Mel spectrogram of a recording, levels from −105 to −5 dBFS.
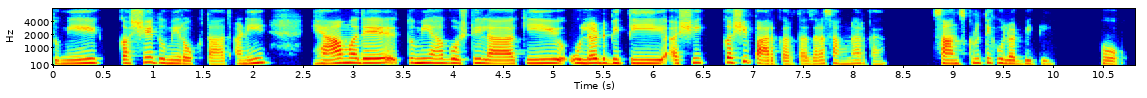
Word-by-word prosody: तुम्ही 180 +4 +1 0.2
कसे 220 +7 0
तुम्ही 185 -4 0
रोखतात? 155 -2 -4
आणि 180 +7 0 0.5
ह्यामध्ये 210 +4 +5
तुम्ही 215 -1 +4
ह्या 210 -1 +2
गोष्टीला, 185 -4 +1
की 195 +2 +2
उलट 200 +1 +3
भीती 185 -1 +1
अशी 185 +5 -2 0.2
कशी 245 +3 +2
पार 165 - +3
करता 155 -1 -6
जरा 160 +2 -6
सांगणार 175 0 -7
का? 145 0 -14 0.6
सांस्कृतिक 205 +6 -1
उलट 175 -5 -1
भीती. 160 -1 -9 0.5
हो. 160 -3 -4
185 Hz, 125 wpm, -23 LUFS, 170-210 Hz, 0.6 s, ह्यामध्ये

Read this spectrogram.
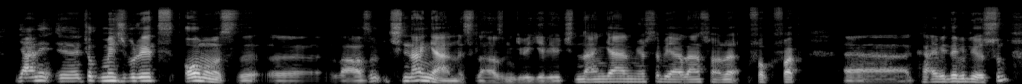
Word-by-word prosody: Yani, 165 +2 +1
eee, 150 0 -1
çok 185 -3 -1
mecburiyet 170 0 +4
olmaması, 135 - +4
ııı, 85 0 -7 0.4
lazım. 85 - -3
İçinden 170 +2 +2
gelmesi 85 - +2
lazım 80 0 -7
gibi 80 +1 -5
geliyor. 80 +1 -3
İçinden 120 +5 -3
gelmiyorsa 130 0 -1
bir 125 - -2
yerden 115 0 +1
sonra 120 -1 -3
ufak - - -6
ufak, - - +1 0.5
eee, - - -3 0.7
kaybedebiliyorsun. 130 - 0
125 Hz, 125 wpm, -24 LUFS, -, 0.7 s, mecburiyet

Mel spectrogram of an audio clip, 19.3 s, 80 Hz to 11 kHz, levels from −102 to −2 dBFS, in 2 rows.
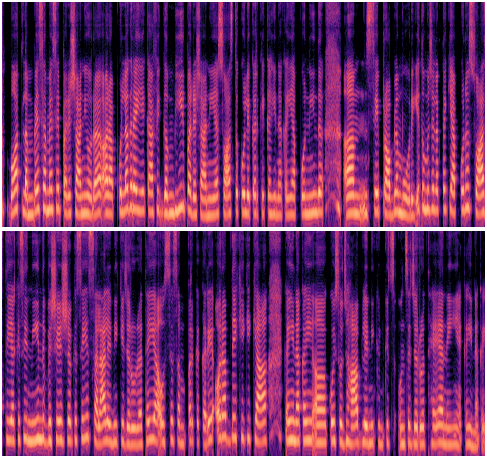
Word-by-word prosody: बहुत 265 +4 +3
लंबे 220 +3 +2
समय 265 -1 +2
से 275 +1 -2
परेशानी 220 -3 0
हो 220 -2 0
रहा 210 +2 +3
है 235 - +4
और 230 0 +4
आपको 220 +2 +1
लग 270 +4 +2
रही 275 -2 +5
है - - -4
ये - - -1
काफ़ी 240 +1 -1
गंभीर 230 +5 +1
परेशानी 210 -5 0
है 210 - 0
स्वास्थ्य 225 +1 -1
को 235 - +3
लेकर 225 -1 +1
के 225 - -6
कहीं 215 -1 -5
न 205 - -4
कहीं 205 +1 -5
आपको 205 +1 -4
नींद 225 +2 0 0.5
अम, 225 +3 +4
से 240 +2 +1
प्रॉब्लम 230 +1 +2
हो 210 -3 0
रही 195 +1 -3
है। - - -1
तो 280 - -2
मुझे 265 +1 0
लगता 255 +1 -4
है - - -7
कि 270 - 0
आपको 235 +2 0
ना 285 - 0
स्वास्थ्य 235 -2 +1
या 245 -1 +3
किसी 255 +1 -3
नींद 250 +2 +2
विशेषज्ञ 245 0 0
से 265 +3 -4
सलाह 225 -5 +3
लेने 225 -1 0
की 230 +1 -7
ज़रूरत 200 +1 -1
है 240 - +1
या 255 -2 +2
उससे 225 +3 -1
संपर्क 230 0 -7
करें 210 +6 +1
और 290 -3 +3
आप 290 -1 +2
देखिए 275 0 -5
कि 265 +1 -6
क्या 235 -1 +4 0.4
कहीं 245 +1 +3
न 240 - +4
कहीं 245 0 +1
अ, 220 0 +3
कोई 235 - +3
सुझाव 220 -1 +1
लेने 215 0 +2
की 215 0 -11
उनकी 215 +2 -9
स 205 - -10
उनसे 205 +2 -4
ज़रूरत 205 0 -2
है 205 0 -3
या 220 0 +2
नहीं 200 0 -5
है - - -7
कहीं 200 -1 -4
न - - -5
कहीं। - - -9
230 Hz, 245 wpm, -22 LUFS, 215-250 Hz, 0.5 s, रही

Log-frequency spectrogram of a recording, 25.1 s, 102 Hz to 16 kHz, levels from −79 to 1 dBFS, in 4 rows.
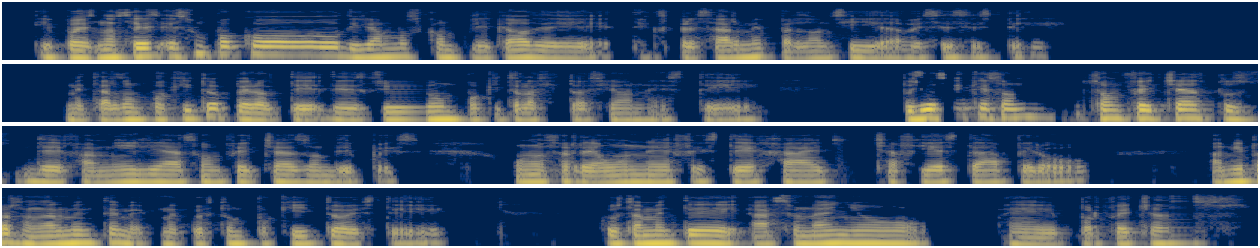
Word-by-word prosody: y 130 - -3
pues, 125 -2 +3
no 130 0 +4
sé, 140 +3 +7
es 145 0 +5
es 150 -2 -2
un 180 - -1
poco, 165 -2 +6
digamos, 135 0 0
complicado 125 -2 -1
de 120 -2 +1 0.4
de - - -23
expresarme. 125 +1 -2
Perdón 115 -4 -6
si 120 -3 -3
a - - -4
veces, 120 +2 -7
este 145 +4 -12 1.3
me 110 -2 -4
tardó 110 +3 0
un 120 - +1
poquito, 140 +7 0
pero 115 -6 +3
te 105 -1 0
te 120 -4 -2
describo 125 +3 +1
un 130 0 +4
poquito 115 -1 -5
la 115 - -1
situación. 115 0 -7
Este, 125 +1 -8 0.6
pues, 135 - +4
yo 155 - +12
sé 170 - -14
que 170 -1 +1
son, 165 0 -2 0.2
son 150 -1 +1
fechas, 150 +1 +4
pues, 130 -2 -2
de 120 -4 -1
familia, 115 +2 0
son 115 -2 -4
fechas 115 0 -1
donde, 110 -2 -4
pues, - - -14 0.4
uno 120 0 0
se 120 - -4
reúne, 115 +1 0
festeja, 115 -2 -3
hecha 110 0 -9
fiesta, 115 0 -2
pero 140 +8 -4 0.6
a 110 - -3
mí, 125 +2 +4
personalmente, 135 +1 +3
me 130 -5 -2
me 115 -2 -4
cuesta 115 +3 -5
un 125 0 0
poquito, 125 -1 -1
este, 110 -1 -6 0.7
justamente, 130 0 +4
hace 120 +3 -2
1 125 - +2
año, 130 0 +4 0.4
eh, 110 -3 -3
por 105 +4 -7
fechas, 125 +1 -5
125 Hz, 160 wpm, -22 LUFS, 115-135 Hz, 1.3 s, yo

